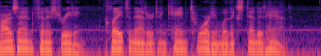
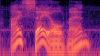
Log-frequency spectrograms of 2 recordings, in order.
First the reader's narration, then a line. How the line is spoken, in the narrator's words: cried Clayton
